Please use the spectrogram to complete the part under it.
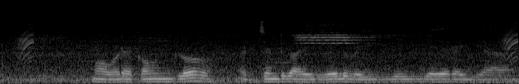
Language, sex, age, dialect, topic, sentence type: Telugu, male, 18-24, Utterandhra, banking, statement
